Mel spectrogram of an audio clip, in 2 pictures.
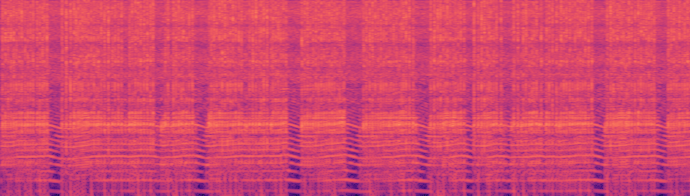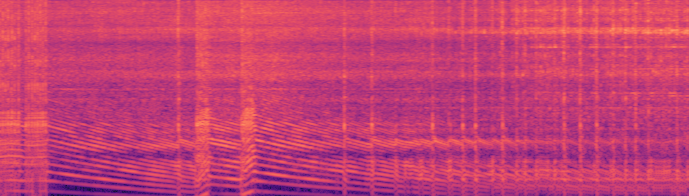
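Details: Vintage Stihl chainsaw, power head only, air leaks fixed, new old stock governor valve, low speed set, testing high-speed needle: blipping, then long rev that climbs and levels off short of full top speed; limited top speed.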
